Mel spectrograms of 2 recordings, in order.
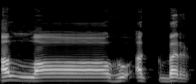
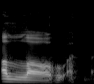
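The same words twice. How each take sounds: First: The phrase is drawn out and lengthened. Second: The phrase is said short, not lengthened. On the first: The hands are to be released here. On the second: The hands are to be folded here.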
